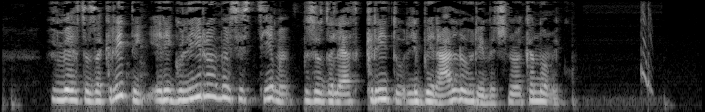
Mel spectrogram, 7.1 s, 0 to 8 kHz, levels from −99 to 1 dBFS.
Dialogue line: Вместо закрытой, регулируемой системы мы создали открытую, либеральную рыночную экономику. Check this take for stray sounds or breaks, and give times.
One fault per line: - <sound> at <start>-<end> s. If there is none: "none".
- chirp at 6.4-6.6 s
